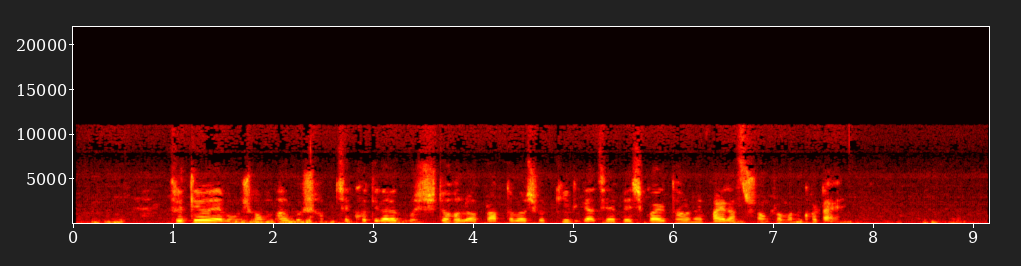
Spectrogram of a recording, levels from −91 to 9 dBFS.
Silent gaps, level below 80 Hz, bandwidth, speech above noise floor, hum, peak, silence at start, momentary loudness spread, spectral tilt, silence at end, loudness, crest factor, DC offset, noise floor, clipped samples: none; -48 dBFS; 11.5 kHz; 27 dB; none; -8 dBFS; 0.2 s; 17 LU; -4.5 dB/octave; 0.25 s; -25 LUFS; 20 dB; under 0.1%; -52 dBFS; under 0.1%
